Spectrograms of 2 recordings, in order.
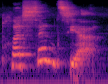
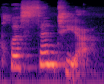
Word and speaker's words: Placencia: beach I went to placencia it is not plus sentía like I pronounced it before and then all the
